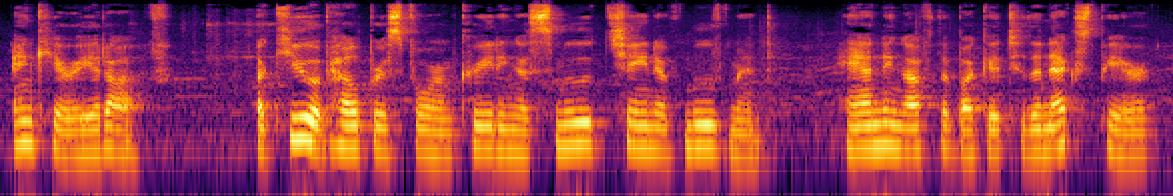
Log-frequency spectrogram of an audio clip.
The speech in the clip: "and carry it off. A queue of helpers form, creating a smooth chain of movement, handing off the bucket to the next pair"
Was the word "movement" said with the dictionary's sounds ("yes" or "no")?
yes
